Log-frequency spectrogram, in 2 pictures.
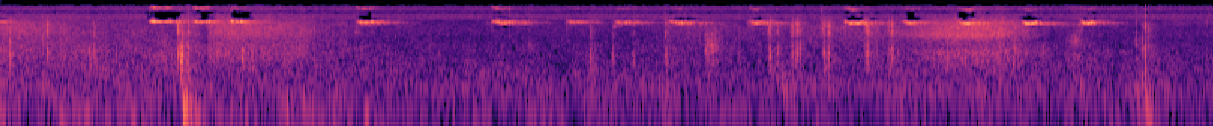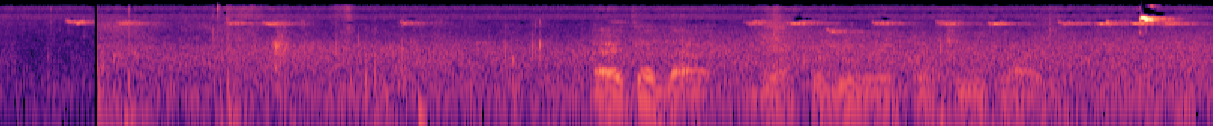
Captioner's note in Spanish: Sonido de colibrí cantando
